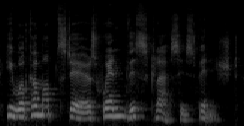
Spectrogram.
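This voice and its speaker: A woman voicing a cold, curt, menacing male potions teacher in a storybook reading, snapping out deliberate orders. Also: medium pitch, expressive, voice pushed up, natural voice.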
